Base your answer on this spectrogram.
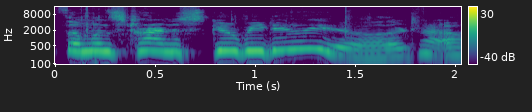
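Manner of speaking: sudden, urgent, high, excited yelling outburst. Reading tarot cards for someone, yelling. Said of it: "sorry to yell at you".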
